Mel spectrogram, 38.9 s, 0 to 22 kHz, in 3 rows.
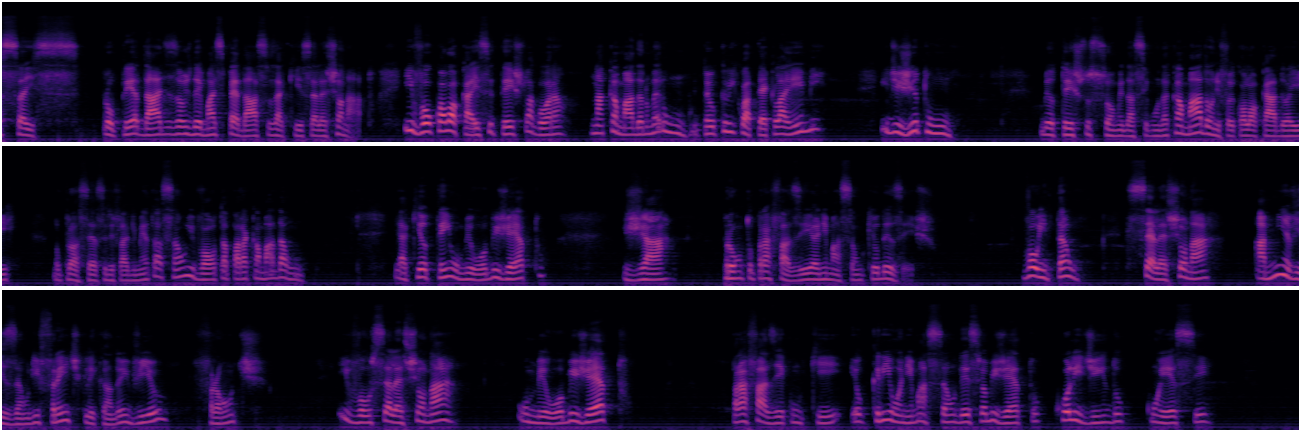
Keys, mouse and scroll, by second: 8.2 m, 16.4 click, 28.4 click, 29.0-30.6 middle drag, 30.2-32.0 right drag, 31.8 click, 38.3 click.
